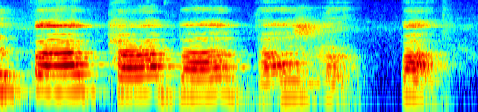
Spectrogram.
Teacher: ओष्ठ दोनों टच कर रहा है आपस में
